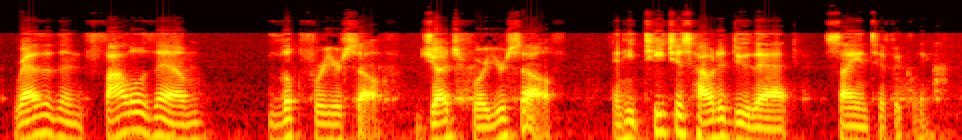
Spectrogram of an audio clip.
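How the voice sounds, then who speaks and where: The speaker moves at a very slow pace with long, frequent pauses. Pitch variation is ordinary, and background noise is noticeable. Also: man, fairly low pitch for a man. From Iowa, United States. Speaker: neurosurgeon. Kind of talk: radio interview answer.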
